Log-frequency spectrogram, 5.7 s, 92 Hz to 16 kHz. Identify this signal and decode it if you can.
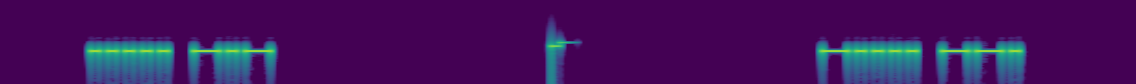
Morse code, heard as a keyed tone, about 28 wpm, 700 Hz. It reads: 5 K 6 G
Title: Single-Letter Single-Number 28wpm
